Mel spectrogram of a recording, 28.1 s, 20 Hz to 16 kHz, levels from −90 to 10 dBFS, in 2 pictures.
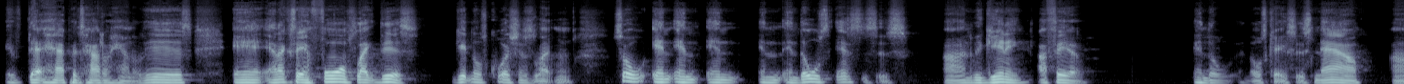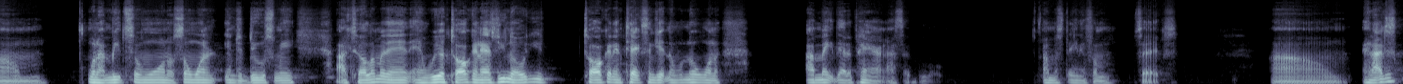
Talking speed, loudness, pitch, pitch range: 175 wpm, -21 LUFS, 110 Hz, 100-115 Hz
